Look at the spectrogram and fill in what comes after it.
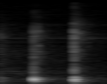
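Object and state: Hollow empty cardboard box.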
